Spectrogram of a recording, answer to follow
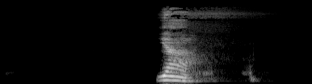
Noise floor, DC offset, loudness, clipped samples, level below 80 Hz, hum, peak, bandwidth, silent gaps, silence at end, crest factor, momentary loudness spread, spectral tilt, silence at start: -73 dBFS; under 0.1%; -17 LUFS; under 0.1%; -66 dBFS; none; -2 dBFS; 16 kHz; none; 1.05 s; 22 dB; 26 LU; -4.5 dB/octave; 1.6 s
